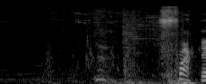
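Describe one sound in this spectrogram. A burst of fire roars and whooshes.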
